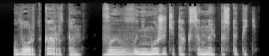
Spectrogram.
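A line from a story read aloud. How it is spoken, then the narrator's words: Strained mutter. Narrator (Russian): Надрывно пробормотал он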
